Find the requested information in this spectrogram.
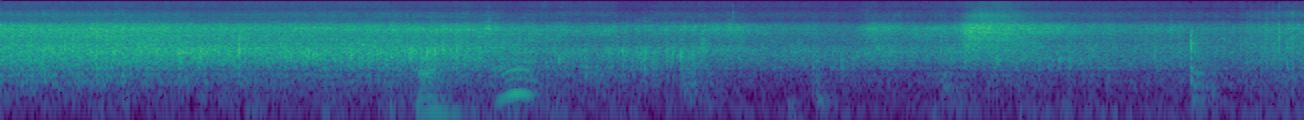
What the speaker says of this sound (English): we'll deglaze those delicious flavors of the pan with some wine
